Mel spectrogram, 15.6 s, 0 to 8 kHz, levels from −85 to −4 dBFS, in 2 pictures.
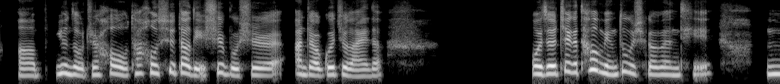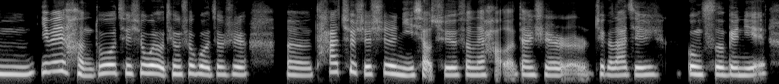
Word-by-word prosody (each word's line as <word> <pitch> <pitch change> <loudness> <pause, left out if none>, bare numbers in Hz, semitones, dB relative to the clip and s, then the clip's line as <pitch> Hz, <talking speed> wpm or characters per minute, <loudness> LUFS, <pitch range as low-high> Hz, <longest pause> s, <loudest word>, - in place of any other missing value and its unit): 啊， 205 0 -3 0.2
运 260 0 +1
走 225 -3 +2
之 230 - -3
后， 230 -2 +1
它 265 +4 -5
后 280 0 +1
续 315 - -2
到 275 -2 +3
底 205 - +1
是 290 0 -3
不 215 -5 +1
是 210 0 -1
按 250 -2 0
照 220 -3 +3
规 230 +3 +3
矩 230 0 0
来 190 0 -2
的？ 205 +1 -6 1.5
我 250 -1 +6
觉 255 - +4
得 255 - +8
这 325 +4 +1
个 295 - +4
透 380 +5 +4
明 255 -5 +2
度 295 0 -2
是 240 - -6
个 235 -1 0
问 230 -1 -1
题。 235 +3 -7 0.5
嗯， 245 +1 0
因 305 +1 -3
为 335 +1 +3
很 235 -10 -1
多 275 +5 +3
其 265 0 -3
实 260 +2 -4
我 270 -1 +6
有 245 - +6
听 245 +2 -1
说 260 +1 -1
过 245 -2 +3
就 235 +2 -3
是， 230 0 -1 0.4
嗯， 215 -2 -4
它 310 +4 -2
确 320 +1 -2
实 245 -4 +1
是 260 0 +2
你 215 -2 0
小 - - 0
区 225 0 +1
分 225 0 -2
类 225 - 0
好 230 - -6
了， - - -5
但 230 -1 -1
是 220 +1 -3
这 245 - -2
个 220 - -1
垃 220 +1 -1
圾 230 +1 0 0.3
公 245 -1 +4
司 230 0 +1
给 225 -1 +1
你 225 +5 0
235 Hz, 260 characters per minute, -23 LUFS, 225-260 Hz, 1.5 s, 得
